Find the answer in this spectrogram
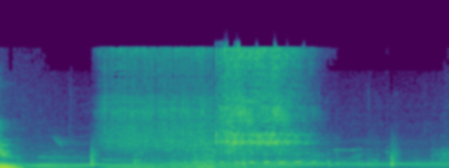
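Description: Logo sting sound effect: a hissing whoosh with a low rumble swells from about a second in and fades out about three seconds in, over steady held music tones, with a sharp click just before the end.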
